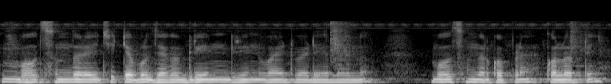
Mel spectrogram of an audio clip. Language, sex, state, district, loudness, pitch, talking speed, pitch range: Odia, male, Odisha, Malkangiri, -17 LUFS, 110 Hz, 135 wpm, 105-115 Hz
